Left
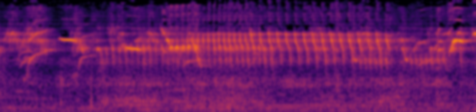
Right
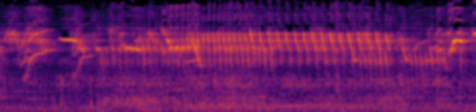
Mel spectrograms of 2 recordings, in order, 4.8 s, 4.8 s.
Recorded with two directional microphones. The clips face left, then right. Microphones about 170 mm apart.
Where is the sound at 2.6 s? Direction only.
35° right (ahead or behind).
